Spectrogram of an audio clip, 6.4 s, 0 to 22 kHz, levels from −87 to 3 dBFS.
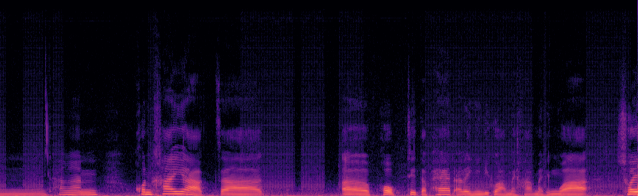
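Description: Computer activity noise runs throughout this speech clip, a buzzing pulse repeating at around 70 per second and sitting roughly 25 dB below the speech. Processor, graphics or mouse load is shifting the audio circuit's shared ground, so the buzz tracks the computer's activity, not the talking.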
